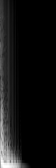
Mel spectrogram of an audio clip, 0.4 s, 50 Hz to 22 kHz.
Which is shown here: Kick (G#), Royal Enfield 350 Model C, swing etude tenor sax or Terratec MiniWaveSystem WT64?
Kick (G#)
